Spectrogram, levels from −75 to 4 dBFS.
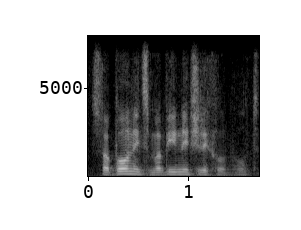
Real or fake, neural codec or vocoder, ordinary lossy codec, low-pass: fake; codec, 16 kHz, 0.2 kbps, FocalCodec; Opus, 16 kbps; 7.2 kHz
